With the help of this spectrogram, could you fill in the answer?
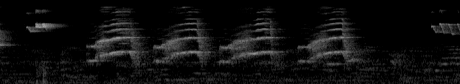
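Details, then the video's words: Long-tailed shrike, a songbird praised as a long-duration singer, giving four rising harmonic notes about one second apart, with short high whistles at the start and end. "CENDET MARLBORO | BURUNG SI RAJA DURASI"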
